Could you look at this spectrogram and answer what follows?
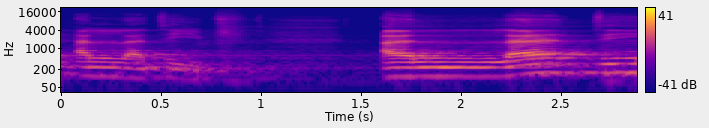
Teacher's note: pada allati panjang sampai 5-6 harokat itu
